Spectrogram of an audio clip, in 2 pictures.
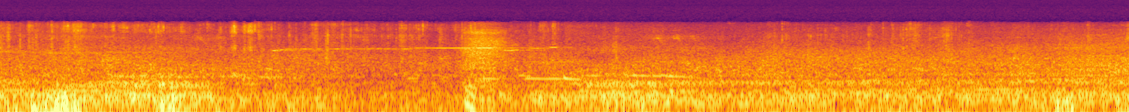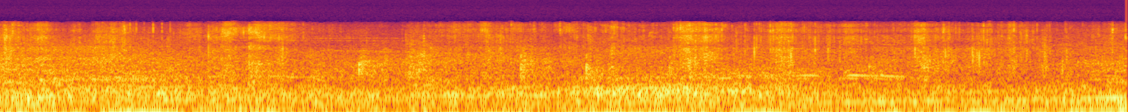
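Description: Footsteps scuff on pavement and dry leaves.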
